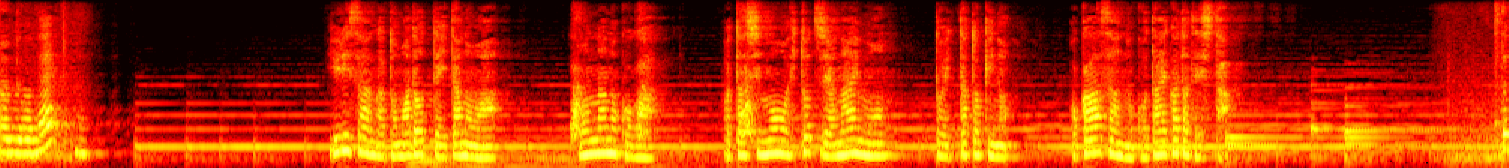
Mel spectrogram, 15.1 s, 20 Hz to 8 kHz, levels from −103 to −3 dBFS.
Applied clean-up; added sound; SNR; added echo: none; Bark; 8 dB; reverberation time 0.8 s.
